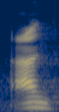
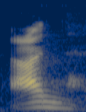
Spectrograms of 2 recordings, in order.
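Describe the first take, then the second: First: The final h sound is dropped. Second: The final h sound is clearly audible. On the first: The speaker calls it wrong. "بعض الطلاب يقول عن عن ... أين الهاء؟ لا" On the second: The speaker calls it right. "بل لابد من إيضاح الهاء. هكذا"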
